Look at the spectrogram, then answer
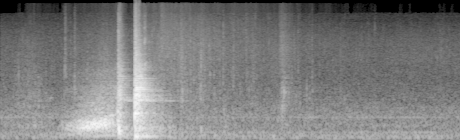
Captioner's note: objects clanking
